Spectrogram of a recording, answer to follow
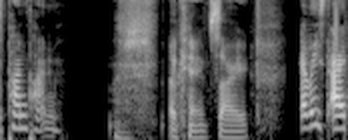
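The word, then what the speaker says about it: Punpun: the case with this Poon Poon book that you're talking about. Is it Poon Poon or Pun Pun? It's Pun Pun.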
